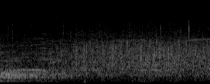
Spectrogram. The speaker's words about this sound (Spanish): Espectacular Perú. Un gran aplauso para Perú.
